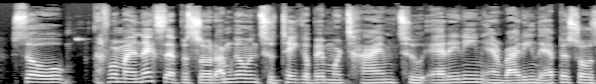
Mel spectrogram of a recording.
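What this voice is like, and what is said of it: Heavy non-native English accent. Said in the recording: “my accent could be very heavy at times”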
